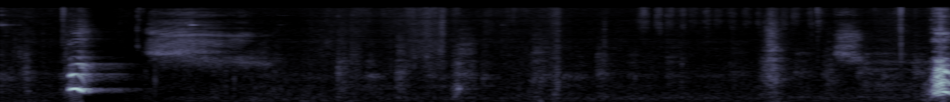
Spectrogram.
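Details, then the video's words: A German Shepherd family of mother, father and puppy at evening play: one sharp bark, then a thin high whine that slides downward, scattered soft huffs and light scuffling, and a second loud bark at the end. "Evening play time between German Shepherds"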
